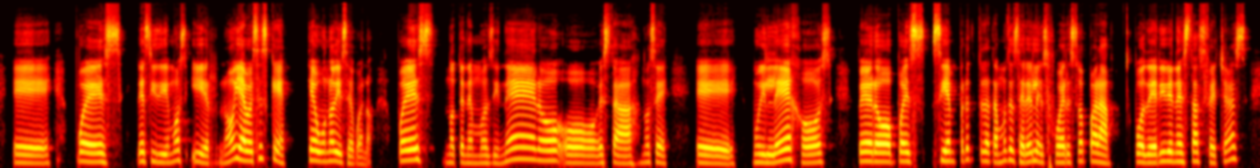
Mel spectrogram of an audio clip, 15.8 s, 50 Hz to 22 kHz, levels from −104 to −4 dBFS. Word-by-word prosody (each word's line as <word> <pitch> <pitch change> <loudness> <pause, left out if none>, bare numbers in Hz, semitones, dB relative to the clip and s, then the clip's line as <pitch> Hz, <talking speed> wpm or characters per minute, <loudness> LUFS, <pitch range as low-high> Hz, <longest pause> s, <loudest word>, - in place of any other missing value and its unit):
eh, 180 -1 -1 0.3
pues, 205 -3 +2 0.2
decidimos 215 +1 -3
ir, 185 -5 -4
¿no? 225 +7 -4
Y 270 - +7
a 235 - +9
veces 280 +6 +3
que 230 -10 -2 0.2
que 240 -2 +2
uno 220 0 -3
dice: 190 -6 +1
"Bueno, 155 - -15 0.3
pues, 245 +3 +3
no 185 -1 -10
tenemos 180 -1 -8
dinero, 245 +6 +1 0.2
o, 180 -1 -4
está 175 -1 -1
no 195 +1 -13
sé, 185 -3 -4 0.3
eh, 170 -4 -1 0.2
muy 195 -1 -3
lejos", 195 -1 +2 0.3
pero, 210 -1 +3
pues, 215 -2 +5
siempre 230 +2 +3
tratamos 220 -3 -7
de 245 - -3
hacer 200 -4 -1
el 215 +2 0
esfuerzo 195 +2 -2
para 190 -5 0 0.2
poder 190 0 +1
ir 220 - 0
en 215 -1 +1
estas 215 +1 +1
fechas, 240 +9 -4
205 Hz, 145 wpm, -28 LUFS, 185-225 Hz, 0.3 s, a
